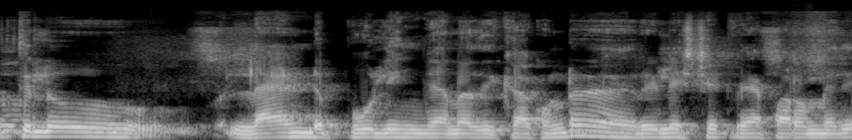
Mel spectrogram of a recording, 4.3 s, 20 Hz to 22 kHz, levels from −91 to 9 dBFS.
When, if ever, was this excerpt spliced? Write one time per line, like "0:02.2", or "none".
none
